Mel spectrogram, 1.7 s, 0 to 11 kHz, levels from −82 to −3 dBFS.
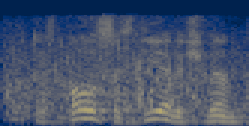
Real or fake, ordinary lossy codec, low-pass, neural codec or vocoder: real; AAC, 64 kbps; 7.2 kHz; none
